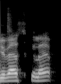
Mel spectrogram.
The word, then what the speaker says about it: Jyväskylä: Jyväskylä.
